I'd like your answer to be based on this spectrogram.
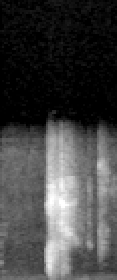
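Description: A single sharp sneeze bursts out abruptly at a conference talk on artificial intelligence, one loud explosive burst with a short trailing tail, otherwise quiet room.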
